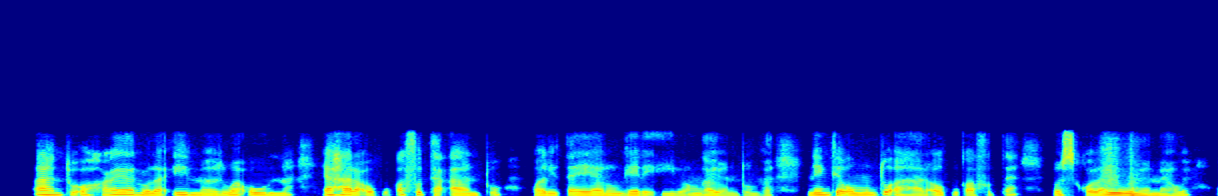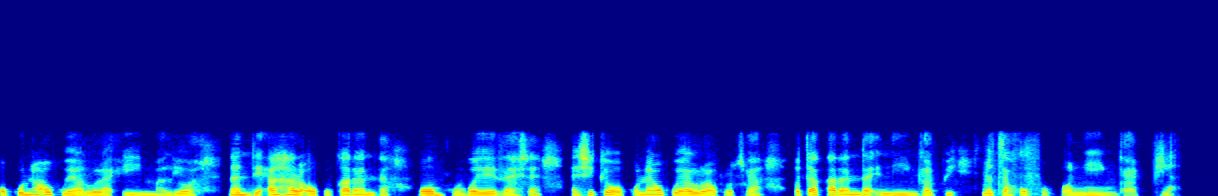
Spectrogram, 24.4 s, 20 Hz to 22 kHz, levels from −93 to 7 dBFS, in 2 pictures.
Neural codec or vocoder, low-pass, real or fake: codec, 16 kHz, 0.8 kbps, ZipCodec; 7.2 kHz; fake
